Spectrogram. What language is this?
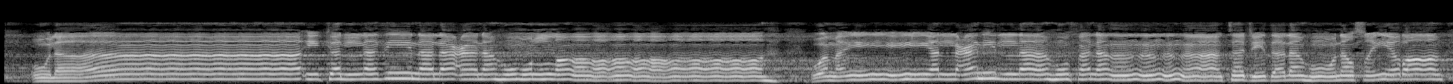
Arabic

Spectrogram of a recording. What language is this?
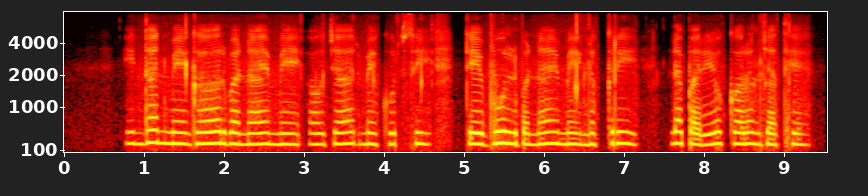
Chhattisgarhi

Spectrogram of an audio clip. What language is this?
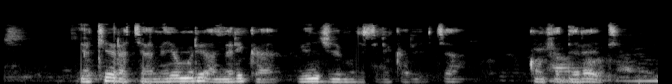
Kinyarwanda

